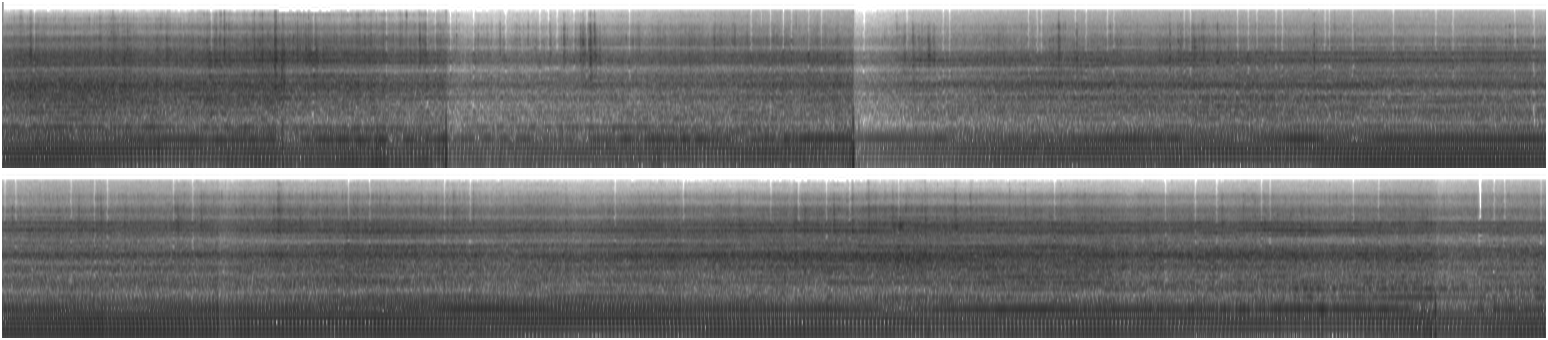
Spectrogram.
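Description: Ride-on lawn mower engine running steadily under load as it cuts grass, with the mower deck's whir. The level drops sharply twice, about four and eight seconds in, then picks up again.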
